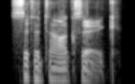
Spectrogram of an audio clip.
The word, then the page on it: cytotoxic: British English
